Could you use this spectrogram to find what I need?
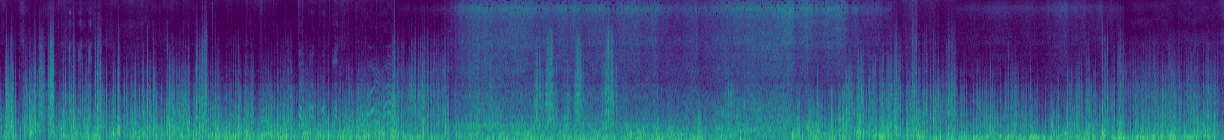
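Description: Strong wind buffets a microphone outdoors.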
